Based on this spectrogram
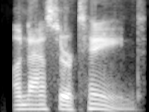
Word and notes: unascertained: American English

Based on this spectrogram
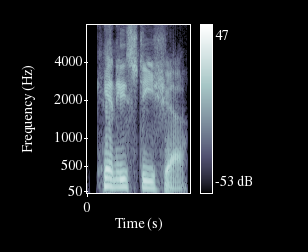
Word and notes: kinaesthesia: American English

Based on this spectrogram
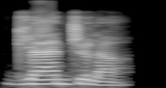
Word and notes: glandular: Indian

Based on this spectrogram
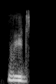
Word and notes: weeds: Indian

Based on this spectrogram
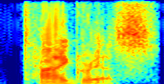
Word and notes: tigress: American English

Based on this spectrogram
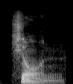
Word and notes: shorn: British English

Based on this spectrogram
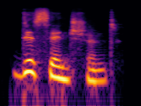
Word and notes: dissentient: Indian

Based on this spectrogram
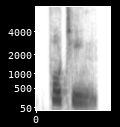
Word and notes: fourteen: Indian

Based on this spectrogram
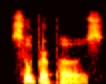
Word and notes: superpose: American English

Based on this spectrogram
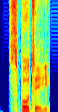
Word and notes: sporty: British English

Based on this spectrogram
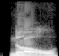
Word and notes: null: American English

